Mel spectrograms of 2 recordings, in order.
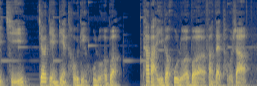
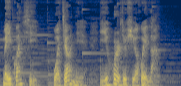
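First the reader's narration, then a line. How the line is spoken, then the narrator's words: Smiling. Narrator (Chinese): 瑞奇笑着说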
